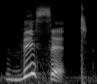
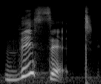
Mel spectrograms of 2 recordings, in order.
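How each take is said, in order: First: The middle consonant is a hissing S sound. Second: The middle consonant is a hissing S sound.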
